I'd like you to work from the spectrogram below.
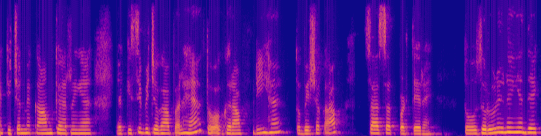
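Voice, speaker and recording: A woman teaching an online tajweed class, patiently explaining and slowly modelling each recited phrase. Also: medium pitch, a little mellow, highs cut off.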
